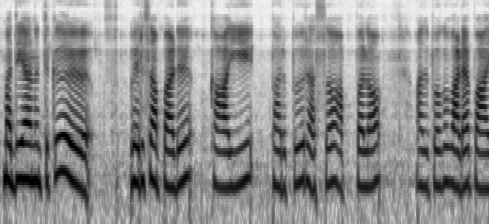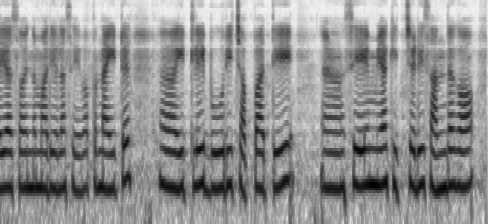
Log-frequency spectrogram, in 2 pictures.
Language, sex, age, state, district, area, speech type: Tamil, female, 30-45, Tamil Nadu, Coimbatore, rural, spontaneous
